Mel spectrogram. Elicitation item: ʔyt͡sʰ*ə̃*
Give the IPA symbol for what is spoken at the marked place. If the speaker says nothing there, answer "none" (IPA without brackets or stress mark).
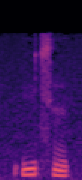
ə̃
